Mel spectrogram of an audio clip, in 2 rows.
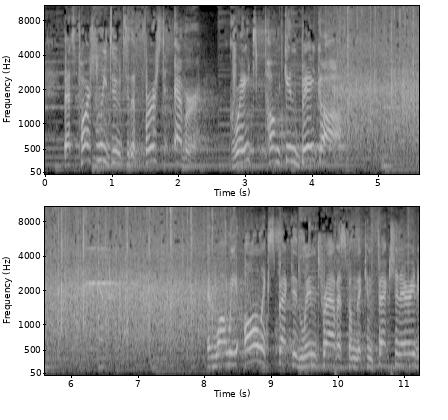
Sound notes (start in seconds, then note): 4.1 audience clapping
